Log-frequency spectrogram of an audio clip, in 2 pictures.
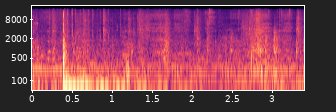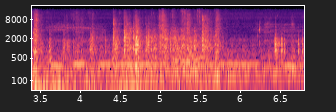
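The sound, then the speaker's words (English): A tambourine shaken in quick, irregular bursts, its jingles rattling and clicking almost continuously, fairly quiet, with no voices. “And you just make some noise with the tambourine.”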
